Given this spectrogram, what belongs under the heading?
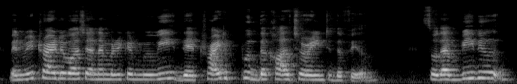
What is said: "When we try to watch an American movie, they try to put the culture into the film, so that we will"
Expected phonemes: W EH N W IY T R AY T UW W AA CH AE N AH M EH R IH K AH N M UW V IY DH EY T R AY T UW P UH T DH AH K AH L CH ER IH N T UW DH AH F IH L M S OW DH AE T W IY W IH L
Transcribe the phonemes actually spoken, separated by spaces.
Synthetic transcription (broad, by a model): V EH N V IY T R AY T UW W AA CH AE N AH M EH R IH K AH N M UW V IY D EY T R AY T UW P UH T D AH K AH L CH ER IH N T UW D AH F IH L M S OW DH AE T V IY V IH L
